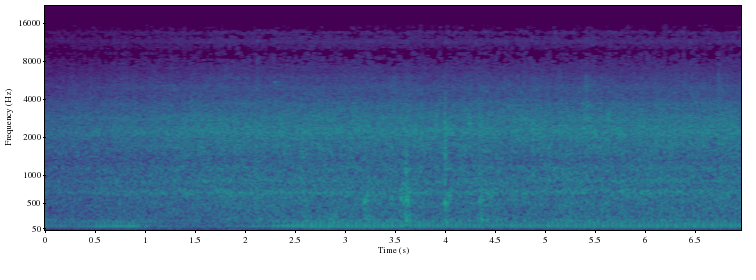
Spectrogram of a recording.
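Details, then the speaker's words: Toyota Yaris automatic after fixing a loose lower-arm bushing mount bolt that caused front-wheel clunks moving forward and reverse: even rolling and road rumble back and forth with no knock or clunk. Normal front suspension. "Alhamdulillah setelah perbaikan ee baut yang ngedol ini kita sudah pemasangan ini sudah gak bunyi ya kalau maju ya"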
